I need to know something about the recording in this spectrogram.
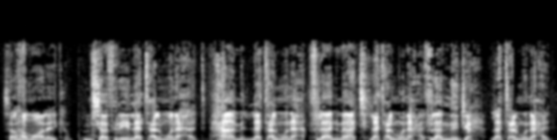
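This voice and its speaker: Young saudi guy doing jokey monologues, high voice, super quick, faint hiss. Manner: animated, rapid jokey delivery. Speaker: comedy sketch host. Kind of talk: comic monologue to camera.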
